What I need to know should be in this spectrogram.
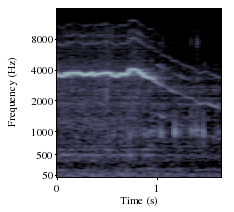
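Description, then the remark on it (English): A kettle's shrill, steady whistle holds one high pitch, wavers upward briefly, then cuts off after about a second, leaving a faint quiet hiss behind. “Well, while she waits, maybe we should put the kettle on.”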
